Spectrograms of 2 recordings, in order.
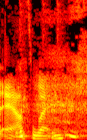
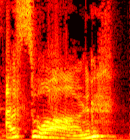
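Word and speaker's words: Aswang: Julia, it's not pronounced ass wang. – It's a swong.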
